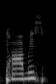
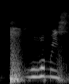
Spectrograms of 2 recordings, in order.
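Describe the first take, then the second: First: The first vowel is open and unrounded. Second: The first vowel is rounded like 'o'. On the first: "promise 하시면 됐는데" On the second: "여기 약간 어떻게 들으면 promise 이렇게 드릴게요. 오자로 오를 약간 오 이렇게 하죠. 이게 약간 영국식 발음"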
